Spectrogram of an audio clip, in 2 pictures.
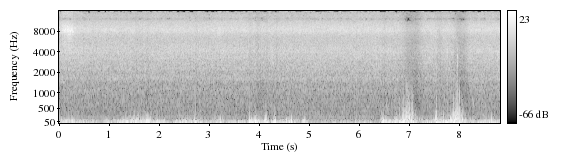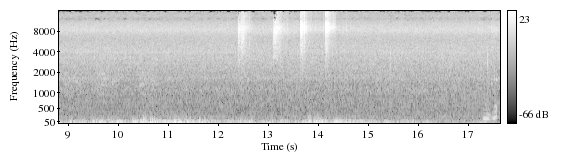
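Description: Overhead misting sprinklers hiss as they spray a fine mist.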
